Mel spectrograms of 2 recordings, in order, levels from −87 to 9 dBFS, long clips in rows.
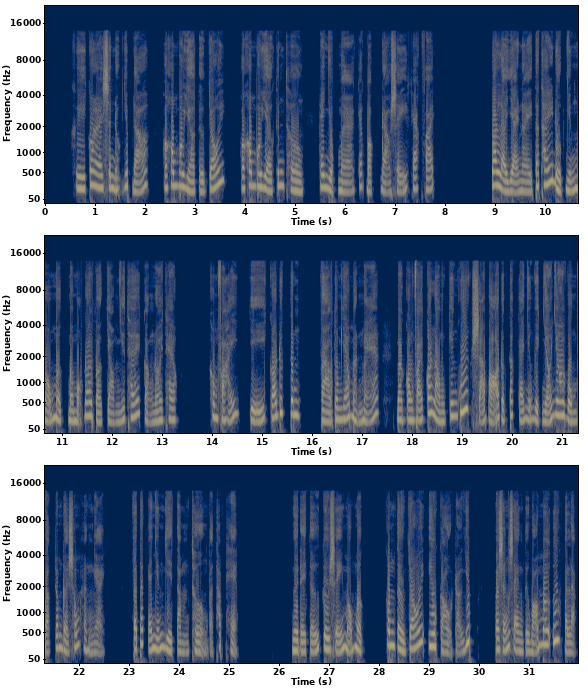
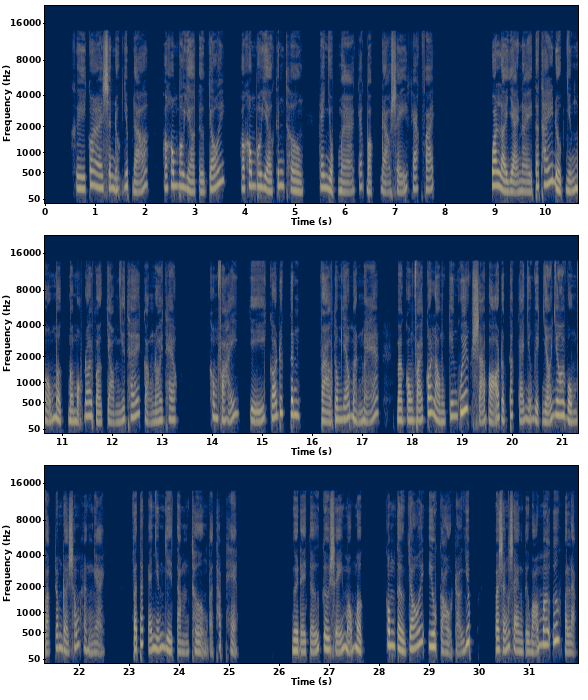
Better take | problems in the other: second | distortion; slight; 3% of the sound clipped

